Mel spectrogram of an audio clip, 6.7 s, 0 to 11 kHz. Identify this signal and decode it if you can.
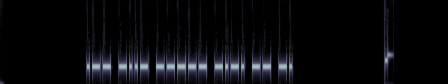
Morse code, heard as a keyed tone, about 30 wpm, 700 Hz. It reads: WX0CMN
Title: USA Call Signs - 6 Characters - 4x Character Spacing - 30wpm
